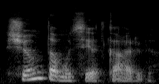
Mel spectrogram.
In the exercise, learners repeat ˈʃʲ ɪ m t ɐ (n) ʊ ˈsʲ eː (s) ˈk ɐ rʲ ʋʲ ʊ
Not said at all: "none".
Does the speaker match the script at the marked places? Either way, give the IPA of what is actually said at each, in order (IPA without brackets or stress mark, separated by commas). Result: m, t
